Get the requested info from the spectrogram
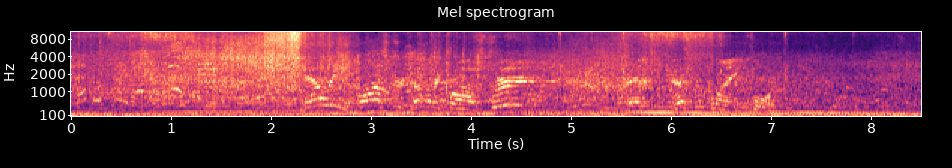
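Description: Hobby stock race car engines running steadily at low speed on a cool-down lap after the checkered flag. Voices call over them through the middle.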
